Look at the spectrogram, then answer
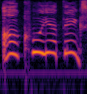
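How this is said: It is said in a put-on girl voice.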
